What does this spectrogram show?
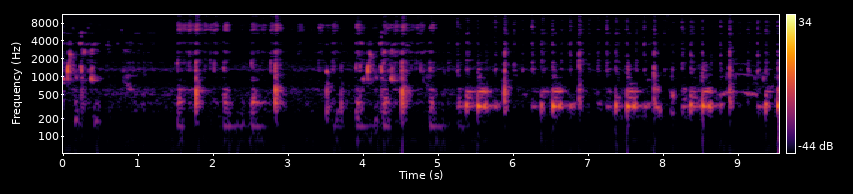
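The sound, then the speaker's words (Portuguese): Liquid glugs and splashes as it pours from a bottle, used as a sound in a music album track, an irregular run of bubbling plops and drips that quickens and thickens toward the end. “E aqui o pom pom pom do som do líquido caindo.”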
